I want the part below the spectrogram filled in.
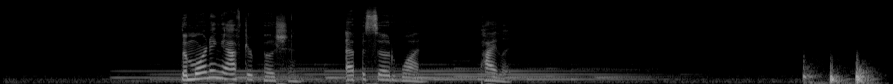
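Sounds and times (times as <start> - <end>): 
sustained musical tone: 1.1 - 7.0
speech: 1.2 - 5.2
knocks on a wooden front door: 8.0 - 8.9.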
